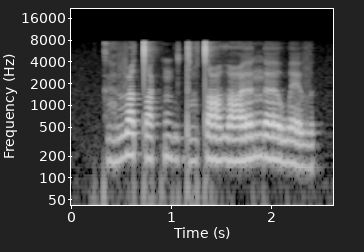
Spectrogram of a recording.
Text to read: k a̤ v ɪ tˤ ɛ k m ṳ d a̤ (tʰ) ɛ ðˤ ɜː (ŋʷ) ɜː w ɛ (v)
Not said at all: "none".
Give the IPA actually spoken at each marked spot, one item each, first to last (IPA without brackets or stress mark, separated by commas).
tˤ, ŋ, v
